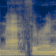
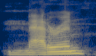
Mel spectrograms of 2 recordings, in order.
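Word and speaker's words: Mathurin: and that we're saying Matarin wrong and Dagnel. It's matern because the H is silent in the French language.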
